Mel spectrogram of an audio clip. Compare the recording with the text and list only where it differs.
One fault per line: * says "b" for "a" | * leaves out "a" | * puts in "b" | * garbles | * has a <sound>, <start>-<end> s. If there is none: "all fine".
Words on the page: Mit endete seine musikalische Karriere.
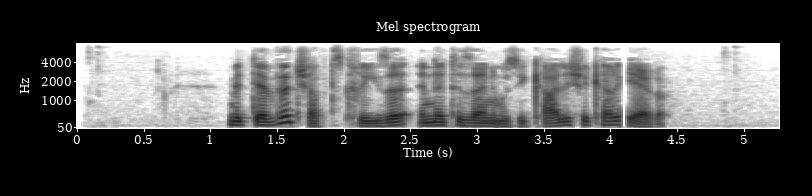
* puts in "der Wirtschaftskrise"
* has a dropout, 4.1-4.1 s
